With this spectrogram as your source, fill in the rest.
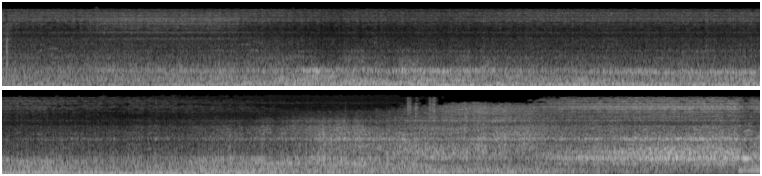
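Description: Space shuttle on final glide path approaching touchdown, a loud continuous low-frequency roar and rumble holding steady for the whole stretch, with a faint hiss rising toward the end.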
